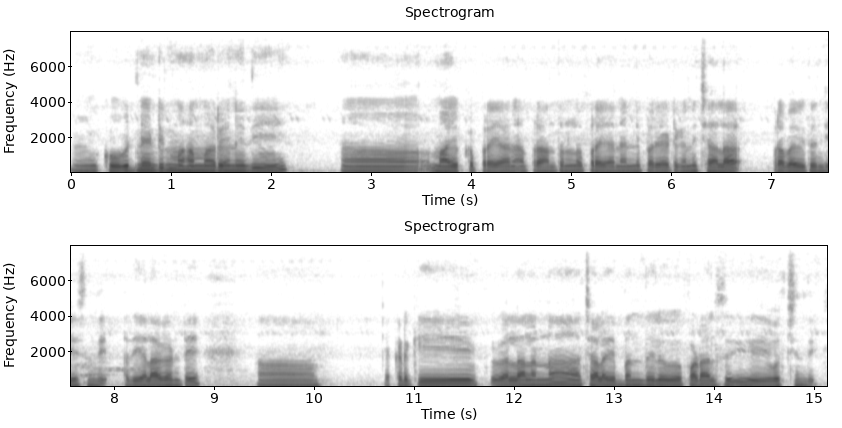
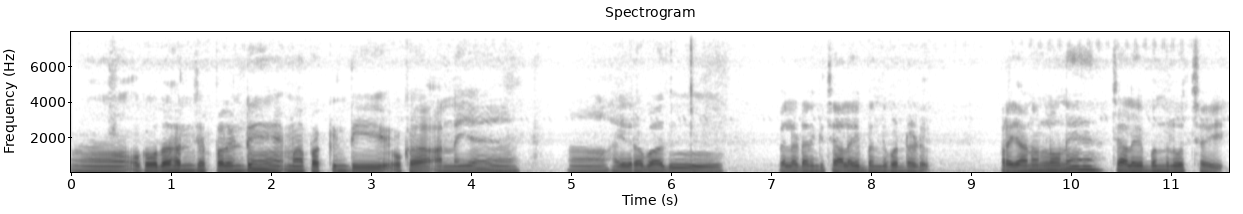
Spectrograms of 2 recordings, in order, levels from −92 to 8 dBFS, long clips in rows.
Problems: none marked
